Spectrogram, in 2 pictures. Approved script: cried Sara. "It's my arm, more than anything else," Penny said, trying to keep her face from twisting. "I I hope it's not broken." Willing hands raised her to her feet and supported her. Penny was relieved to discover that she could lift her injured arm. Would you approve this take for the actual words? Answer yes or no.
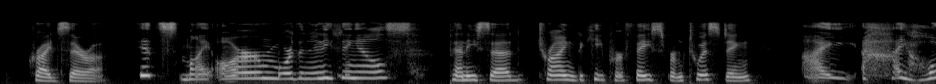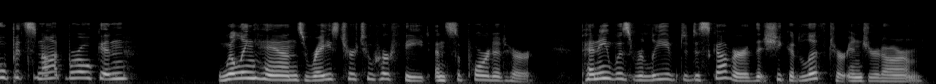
yes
